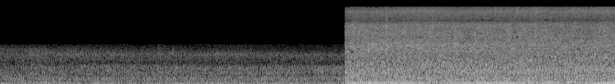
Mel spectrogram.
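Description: Heavy rain pouring steadily as an even hiss. About three and a half seconds in it jumps abruptly to a much louder, hissier rush of the same downpour.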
